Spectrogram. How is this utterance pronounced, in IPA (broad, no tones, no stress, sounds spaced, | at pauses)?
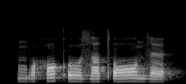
m b ɔ h ɔ kʼ oː z a tʼ ɔː n z ɛ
